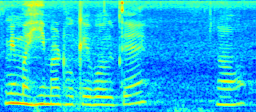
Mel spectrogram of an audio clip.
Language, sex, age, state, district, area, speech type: Marathi, female, 18-30, Maharashtra, Ratnagiri, rural, spontaneous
